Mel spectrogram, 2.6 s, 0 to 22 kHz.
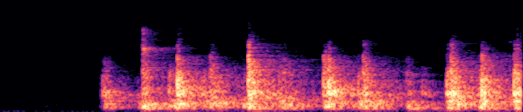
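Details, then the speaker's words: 1970s Plymouth Duster door hinge, door removed, swung by hand before rebuild: loose hollow clunks in uneven bursts of about eight; worn hinge pins and bushings, to be punched out, drilled and fitted with new bushings and pins. "That's no bueno. No good. So, these are the pins here and here that we're going to punch out this way. And we'll drill, put our bushings in, and this will be good to go."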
